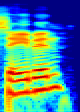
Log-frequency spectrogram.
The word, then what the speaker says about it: Sabin: from this it's that it's pronounced Sabin on our discord I pulled out multiple links any real person living with this name there's very a lot of famous Saban's out there it's a real name like Zidane I mean I don't care how you pronounce fetus or jekt or whatever because those are fake made-up Fantasy names right but Sabin is a real-world name look up Albert Sabin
